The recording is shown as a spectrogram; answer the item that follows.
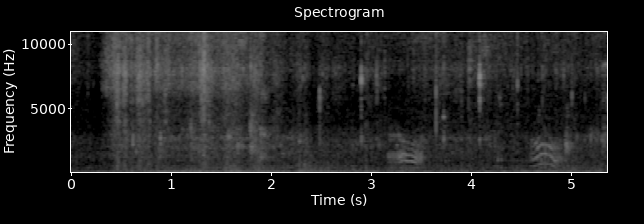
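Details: Rescue kittens jostling for bottle feeding give two short, high arching meows late in the clip over a steady low hum and faint handling noise.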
